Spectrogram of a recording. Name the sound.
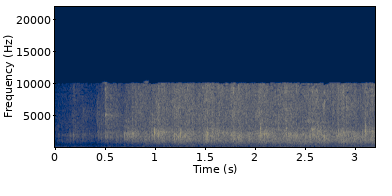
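scattered audience applause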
